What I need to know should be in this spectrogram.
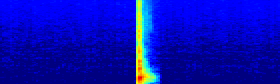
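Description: A book snaps shut.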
